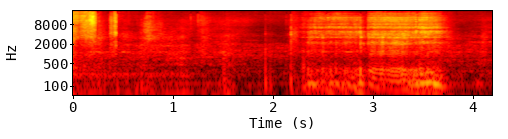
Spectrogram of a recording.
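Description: Rough, low rattling noise on a breath during sleep, with a snort-like onset; snoring.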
